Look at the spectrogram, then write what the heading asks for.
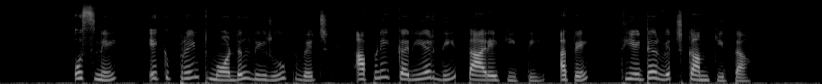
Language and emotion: Punjabi, neutral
